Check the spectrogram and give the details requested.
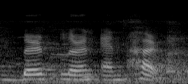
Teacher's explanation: mid-central vowel, often referred to as the nurse vowel in traditional British phonetics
